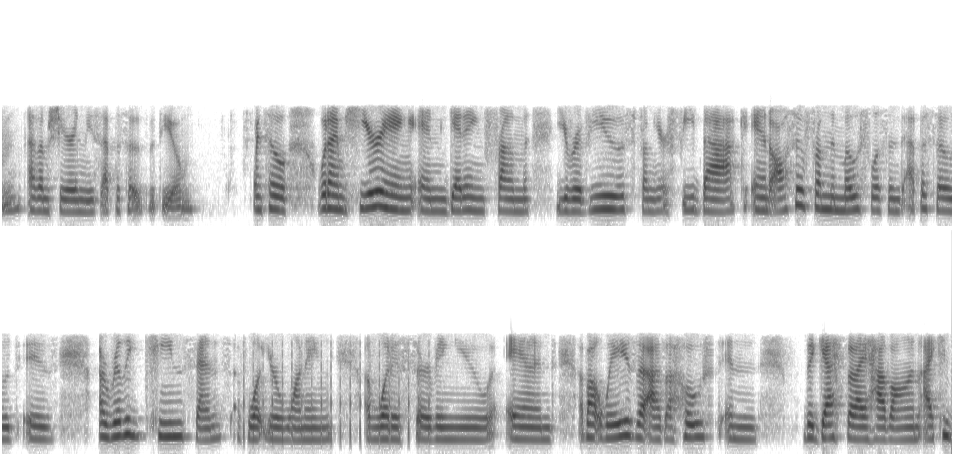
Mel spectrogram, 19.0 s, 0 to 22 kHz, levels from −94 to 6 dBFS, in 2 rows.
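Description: From 11.92 to 13.79 s, a train of clicks ticks regularly about 10 times a second, around twenty sharp spikes peaking about 5 dB above the speech, likely interference or a faulty connection. They show as evenly spaced vertical lines on the spectrogram.

At 16.58 s, packet loss with pitch repetition leaves a 60 ms gap, consistent with three 20 ms packets, filled by a repeated pitch period that fades out over about 50 ms into brief silence before the speech returns with a short cross-fade, and that appears as repeating, decaying cycles in the waveform.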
